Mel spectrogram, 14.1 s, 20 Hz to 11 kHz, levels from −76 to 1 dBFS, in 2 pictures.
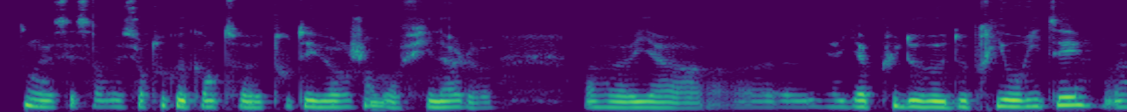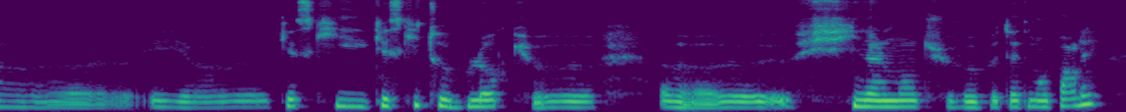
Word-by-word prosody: Ouais, 190 -5 +2
c'est 175 - -7
ça, 185 - -8
ouais 185 0 -8
surtout 180 +4 -6
que 185 - +6
quand 180 0 -3 0.2
tout 195 -1 -4
est - - +7
urgent 175 -7 0
mais 105 - -2
au - - -4
final, 170 -1 -1 0.6
heu, 170 -1 -1
il 165 - +5
y 170 - +2
a 150 -2 -6 0.8
il - - -23
y - - -19
a - - -10
il 180 - -10
y 185 - +3
a 180 - +5
plus 195 +4 -4
de 175 -2 +6
de 180 +2 +1
priorité, 195 +5 +4
heu 160 - -9
et 180 -2 -5
heu, 175 +2 -10
qu'est-ce 200 0 0
qui 195 -3 -4
qu'est-ce 210 +2 +3
qui 230 - -1
te 205 - +2
bloque? 190 +1 0
Heu 165 0 -2 0.4
heu, 90 - 0
finalement 185 -1 +4
tu 180 -1 -9
veux 170 -1 +1
peut-être 180 +2 -3
m'en 180 -1 +2
parler? 220 +8 0
180 Hz, 185 wpm, -24 LUFS, 165-190 Hz, 0.8 s, est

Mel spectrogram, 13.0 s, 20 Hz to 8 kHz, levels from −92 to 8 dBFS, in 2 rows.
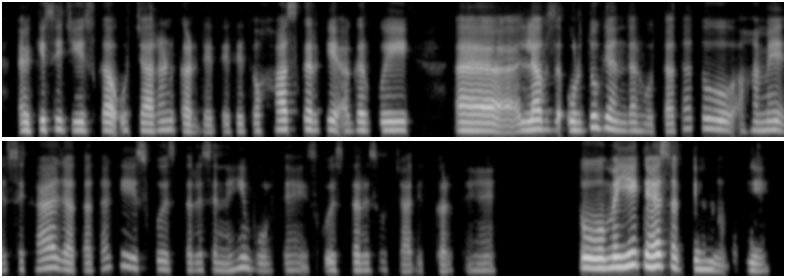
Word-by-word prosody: अ, 180 - +2
किसी 205 +1 -1
चीज़ 185 -2 -4
का 180 - +3
उच्चारण 185 +2 -3
कर 160 -3 -2
देते 150 +2 -13
थे, 160 - -7
तो 170 +2 -10
ख़ासकर 200 +1 0
के 195 -1 -1
अगर 180 +2 -3
कोई 185 0 +1 0.4
अ, - - +4 0.5
लफ्ज़ 195 +1 +3
उर्दू 190 +7 0
के 230 - +1
अंदर 180 -3 -4
होता 160 0 -9
था, 220 +5 -13
तो 215 -3 -2 0.2
हमें 185 -2 -3
सिखाया 190 +5 -5
जाता 160 -2 -8
था 200 +6 -16
कि 235 0 -11
इसको 200 -3 -12
इस 175 0 -15
तरह 165 0 -13
से 170 - -14
नहीं 165 +8 -9
बोलते 155 -4 -16
हैं, 165 - -17
इसको - - -15
इस 165 0 -12
तरह 165 -1 -8
से 170 +2 -21
उच्चारित 140 -3 -16
करते 145 +2 -15
हैं। 155 +1 -16 0.7
तो 210 -1 +7
मैं 225 +1 +7
ये 265 +4 +8
कह 245 +1 +10
सकती 220 -6 -3
हूँ, 170 -7 -6 0.2
जी। 155 0 -7
185 Hz, 215 wpm, -23 LUFS, 165-200 Hz, 0.7 s, कह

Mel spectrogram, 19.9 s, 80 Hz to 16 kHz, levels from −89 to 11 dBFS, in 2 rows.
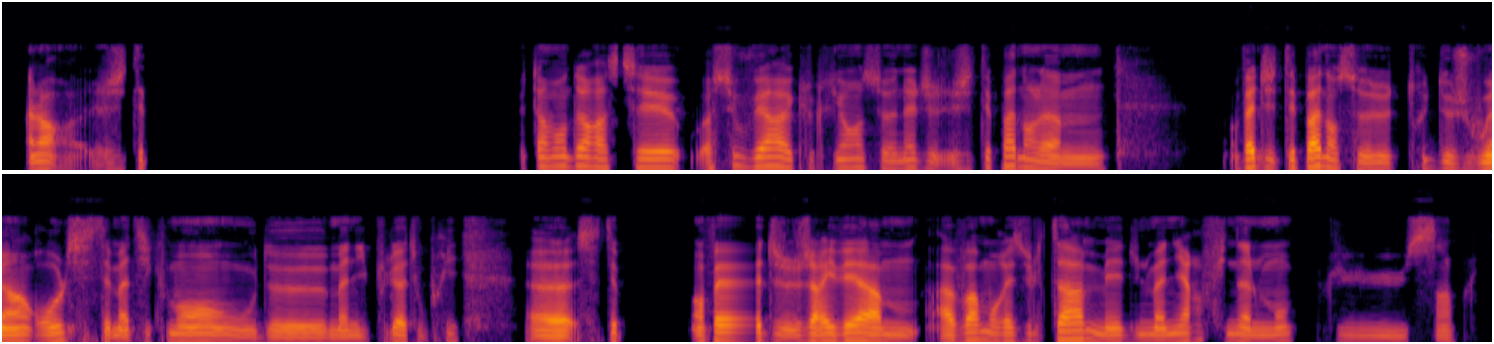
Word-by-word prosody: Alors - - 0
j'étais 105 +2 -10
p - - -46 2.5
J'étais 155 - -4
un - - 0
vendeur 155 -1 +1
assez 140 0 +1 0.2
assez 165 - -6
ouvert 155 0 +2
avec 145 -4 +1
le - - -17
client, 135 +1 -6
assez 135 -1 -11
honnête, 125 +2 -5
je 120 -1 -8
j'étais 120 +4 -9
pas 160 0 0
dans 135 -3 -3
la, 115 -3 +2
hem 100 0 -4 0.8
en - - -15
fait, 140 +1 +6
j'étais 130 -1 -4
pas 145 +3 +8
dans 140 - 0
ce 110 -2 -3
truc 125 - -15
de 115 -1 -6
jouer 105 +2 +1
un 105 +1 +7
rôle 110 +3 0
systématiquement 115 +2 -1
ou 95 -3 -5
de 90 0 -1
manipuler 95 -1 -3
à - - +3
tout - - -16
prix, - - -16 0.5
heu. 95 0 +6
C'était - - -7 0.5
en 110 - 0
fait, 125 -1 +2
je 100 -2 -2
j'arrivais 115 +4 +5
à, 120 -3 +9
hem, 105 -2 -4
à 105 - -2
avoir 125 +5 +4
mon 125 -2 -3
résultat, 120 +5 +3
mais 110 -6 -2
d'une 110 +1 -11
manière 120 +4 -1
finalement 110 -1 -4 0.2
plus 100 -3 -12
simple 95 0 -7
115 Hz, 170 wpm, -25 LUFS, 105-130 Hz, 2.5 s, à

